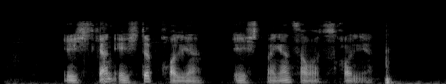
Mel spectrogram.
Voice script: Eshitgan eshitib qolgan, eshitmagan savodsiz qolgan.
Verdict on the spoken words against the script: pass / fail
pass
